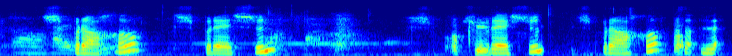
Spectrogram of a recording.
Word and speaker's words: Sprechen: Almost 30% correct, and the pronunciation is still wrong, Saurabh. So, to speak, das ist Sprechen, and then language, das ist Sprache. You are still saying Sprechen und Sprache. So, Sprechen. Okay? Sprechen.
